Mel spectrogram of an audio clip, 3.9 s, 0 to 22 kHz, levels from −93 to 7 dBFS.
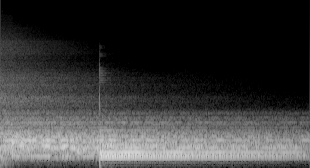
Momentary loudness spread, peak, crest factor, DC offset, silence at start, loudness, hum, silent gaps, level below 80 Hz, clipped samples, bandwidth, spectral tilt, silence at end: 11 LU; 0 dBFS; 16 dB; under 0.1%; 0 s; -17 LUFS; none; none; -56 dBFS; under 0.1%; 4.7 kHz; -10.5 dB/octave; 0 s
